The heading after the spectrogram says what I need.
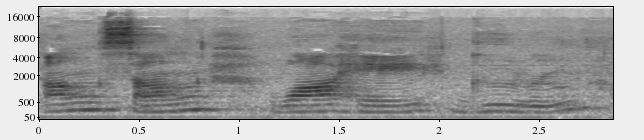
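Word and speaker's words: Ang Sang Wahe Guru: that we're using it's it's pronounced unsung whoa hey guru um sounds wha-hey guru and you can sing along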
